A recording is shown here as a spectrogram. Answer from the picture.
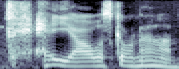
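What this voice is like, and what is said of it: Put-on Southern US accent. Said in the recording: “I'm going to pick up this accent”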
